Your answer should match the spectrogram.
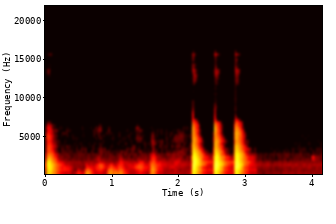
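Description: A trading card being handled and put into a hard clear plastic holder: a sharp knock at the start, faint rustling, then three loud sharp knocks about a third of a second apart about two seconds in.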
